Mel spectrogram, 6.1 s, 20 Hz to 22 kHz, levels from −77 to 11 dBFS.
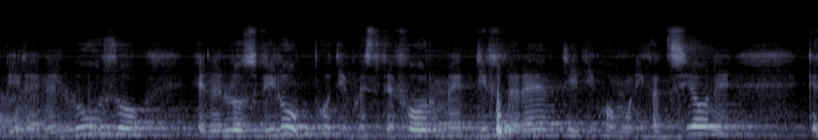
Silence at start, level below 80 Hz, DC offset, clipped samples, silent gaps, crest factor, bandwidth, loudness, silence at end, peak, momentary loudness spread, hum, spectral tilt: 0 s; -66 dBFS; under 0.1%; under 0.1%; none; 20 dB; 10 kHz; -29 LUFS; 0 s; -10 dBFS; 11 LU; none; -5 dB/octave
